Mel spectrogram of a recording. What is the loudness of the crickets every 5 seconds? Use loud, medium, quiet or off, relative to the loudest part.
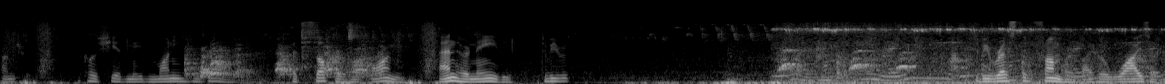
quiet, loud, loud.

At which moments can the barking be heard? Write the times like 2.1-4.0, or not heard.
1.8-3.9, 7.2-9.2.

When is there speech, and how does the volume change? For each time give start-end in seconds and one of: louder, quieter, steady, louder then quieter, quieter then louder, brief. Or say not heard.
0.0-5.7 louder
9.8-11.6 brief.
